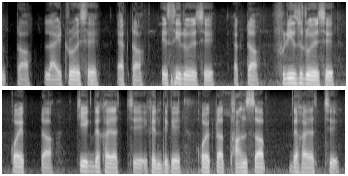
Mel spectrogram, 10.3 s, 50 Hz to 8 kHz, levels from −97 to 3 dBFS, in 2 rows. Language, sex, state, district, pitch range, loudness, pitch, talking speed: Bengali, male, West Bengal, North 24 Parganas, 100-115 Hz, -19 LUFS, 110 Hz, 120 wpm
